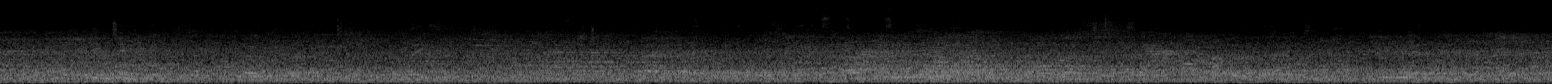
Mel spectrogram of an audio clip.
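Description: Many people chatter quietly in a large echoing hall.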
